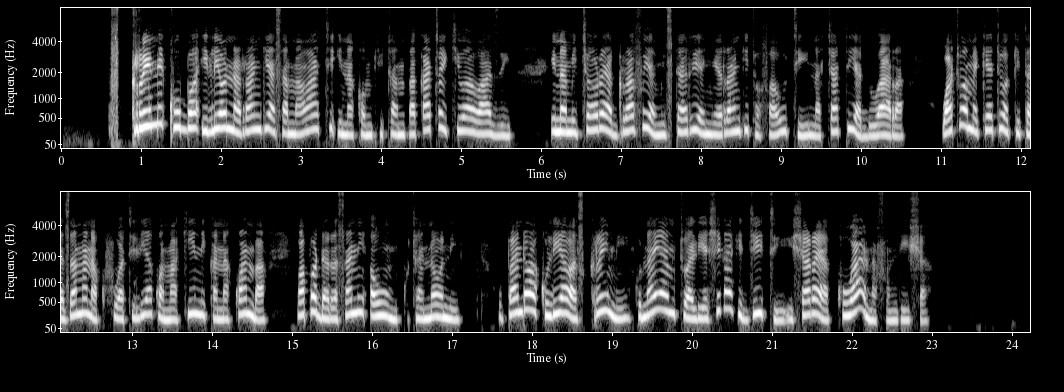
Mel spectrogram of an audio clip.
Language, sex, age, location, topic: Swahili, female, 36-49, Nairobi, education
